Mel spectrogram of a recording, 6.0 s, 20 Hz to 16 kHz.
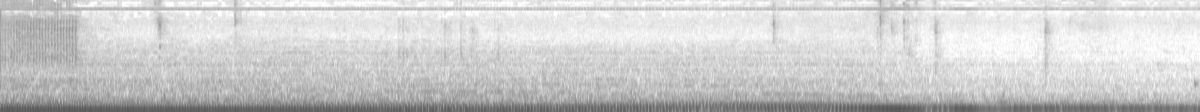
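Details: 2023 Toyota GR86 just after installing an aftermarket exhaust (transcribed "NVIDIA 1") in place of OEM. Deep, smooth low rumble swells with a rev and settles back evenly, with no rasp or rattle. Normal, healthy exhaust note.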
